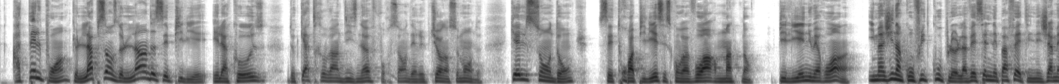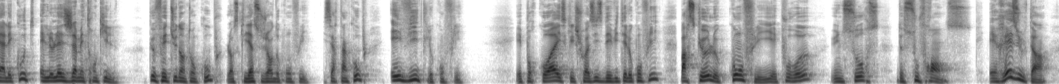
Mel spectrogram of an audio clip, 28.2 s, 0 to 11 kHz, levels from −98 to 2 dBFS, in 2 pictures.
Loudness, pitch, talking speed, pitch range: -19 LUFS, 125 Hz, 200 wpm, 110-145 Hz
